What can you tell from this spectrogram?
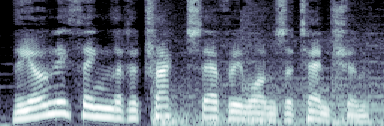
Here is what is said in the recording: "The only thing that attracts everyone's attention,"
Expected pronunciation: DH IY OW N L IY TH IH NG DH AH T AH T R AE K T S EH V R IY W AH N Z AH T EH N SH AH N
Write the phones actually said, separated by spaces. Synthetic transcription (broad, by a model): DH IY OW N L IY TH IH NG DH AH T AH T R AE K T S EH V R IY W AH N Z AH T EH N SH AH N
